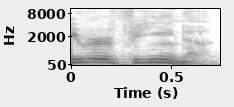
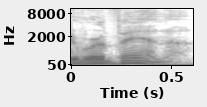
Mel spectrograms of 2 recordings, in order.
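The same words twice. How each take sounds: First: Ravenna with a long ee, "ra-VEE-na"; mispronounced Ravenna. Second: Ravenna with a short e, "ra-VEN-na"; corrected pronunciation. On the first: Preacher recalls being corrected on the town's name, Ravenna said as ra-VEE-na. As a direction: say Ravenna with the middle vowel as in "seen". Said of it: "Don't say Ravenna". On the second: Preacher gives the locals' correction, Ravenna said as ra-VEN-na. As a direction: say Ravenna with the middle vowel as in "ten". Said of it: "say Ravenna". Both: Shown as a demonstration.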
